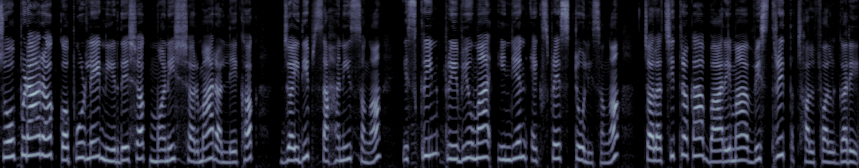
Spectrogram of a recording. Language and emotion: Nepali, neutral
